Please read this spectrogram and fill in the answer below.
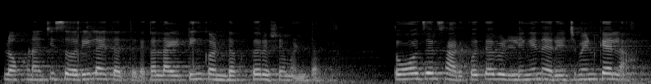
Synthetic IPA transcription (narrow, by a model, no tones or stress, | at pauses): lɔkɳat͡ɕiːsəɾiːlajt̪at̪ːet̪jakalajʈiŋɡkəɳɖəkʈəɾəɕem̤ə̰ɳt̪at̪ː | ɔd͡zəɾsaɾkʰot̪jabiɭliŋɡenɛɾed͡ʑmeɳʈkɛla̰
